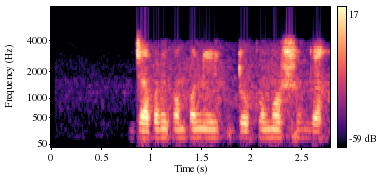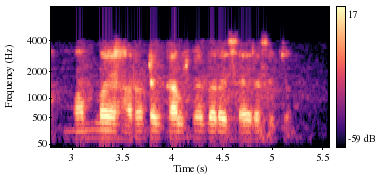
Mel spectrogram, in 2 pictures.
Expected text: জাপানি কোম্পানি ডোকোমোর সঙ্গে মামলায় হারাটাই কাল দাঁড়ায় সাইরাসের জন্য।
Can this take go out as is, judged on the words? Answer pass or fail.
fail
